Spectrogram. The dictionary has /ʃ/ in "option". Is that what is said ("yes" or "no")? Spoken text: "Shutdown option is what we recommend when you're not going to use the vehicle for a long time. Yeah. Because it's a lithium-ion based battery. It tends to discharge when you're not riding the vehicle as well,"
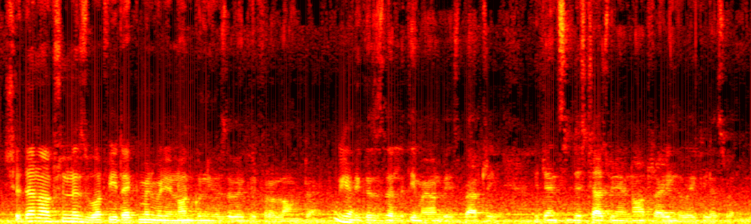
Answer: yes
